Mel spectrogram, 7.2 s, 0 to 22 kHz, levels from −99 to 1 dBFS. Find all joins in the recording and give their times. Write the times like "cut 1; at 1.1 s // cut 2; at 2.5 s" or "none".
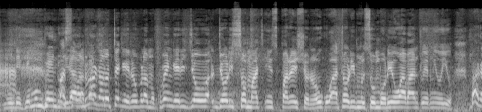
none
